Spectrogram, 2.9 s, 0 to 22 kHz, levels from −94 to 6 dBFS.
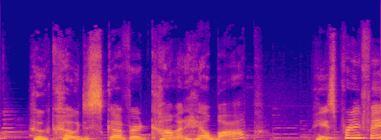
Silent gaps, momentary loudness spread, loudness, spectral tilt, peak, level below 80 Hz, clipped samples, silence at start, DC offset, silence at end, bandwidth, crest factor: none; 6 LU; -19 LUFS; -3 dB/octave; -6 dBFS; -58 dBFS; under 0.1%; 0 s; under 0.1%; 0 s; 18 kHz; 14 dB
